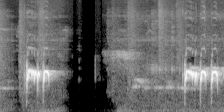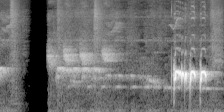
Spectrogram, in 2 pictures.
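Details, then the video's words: Singing local zebra dove, meant to prompt other doves to reply: three stuttered coo phrases roughly every three and a half seconds, with softer higher warbling tones filling the gaps between them. "PERKUTUT LOKAL GACOR suara besar - MENGUNDANG BUNYI SEMUA JENIS BURUNG PERKUTUT (PASTI NYAUT)"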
